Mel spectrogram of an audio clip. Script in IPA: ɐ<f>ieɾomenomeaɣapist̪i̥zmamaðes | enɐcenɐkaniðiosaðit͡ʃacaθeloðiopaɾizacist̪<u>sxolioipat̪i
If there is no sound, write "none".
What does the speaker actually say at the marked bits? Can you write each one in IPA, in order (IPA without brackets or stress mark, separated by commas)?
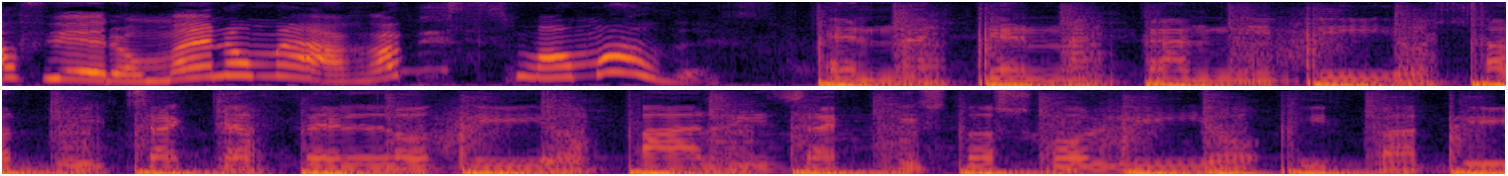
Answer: f, o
